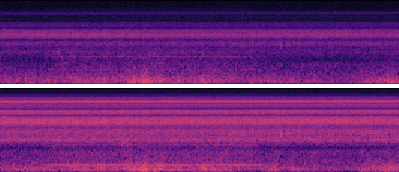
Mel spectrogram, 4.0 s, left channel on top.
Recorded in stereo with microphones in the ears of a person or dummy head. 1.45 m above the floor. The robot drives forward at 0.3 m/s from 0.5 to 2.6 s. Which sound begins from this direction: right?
Running water, at 0.0 s.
